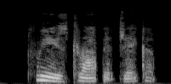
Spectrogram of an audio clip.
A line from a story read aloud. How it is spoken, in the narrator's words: Edward said in an even voice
